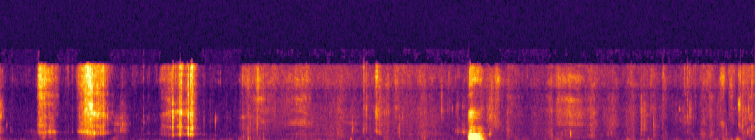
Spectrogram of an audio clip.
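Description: Someone bites into a peach and chews it, with a few crunchy bites spaced apart and one louder bite near the middle. Soft, faint chewing sounds fill the gaps between them.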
